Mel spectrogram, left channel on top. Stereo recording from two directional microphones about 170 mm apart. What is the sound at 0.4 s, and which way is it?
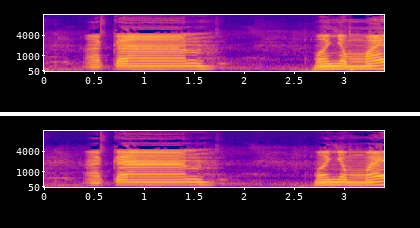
Speech, 15° left (ahead or behind).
